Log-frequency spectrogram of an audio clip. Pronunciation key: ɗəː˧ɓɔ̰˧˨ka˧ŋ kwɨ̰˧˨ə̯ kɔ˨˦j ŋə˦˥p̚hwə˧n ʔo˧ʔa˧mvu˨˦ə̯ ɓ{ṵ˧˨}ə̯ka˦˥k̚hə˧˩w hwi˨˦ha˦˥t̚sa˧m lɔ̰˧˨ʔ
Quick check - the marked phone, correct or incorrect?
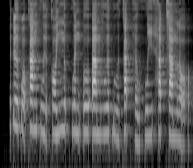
incorrect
